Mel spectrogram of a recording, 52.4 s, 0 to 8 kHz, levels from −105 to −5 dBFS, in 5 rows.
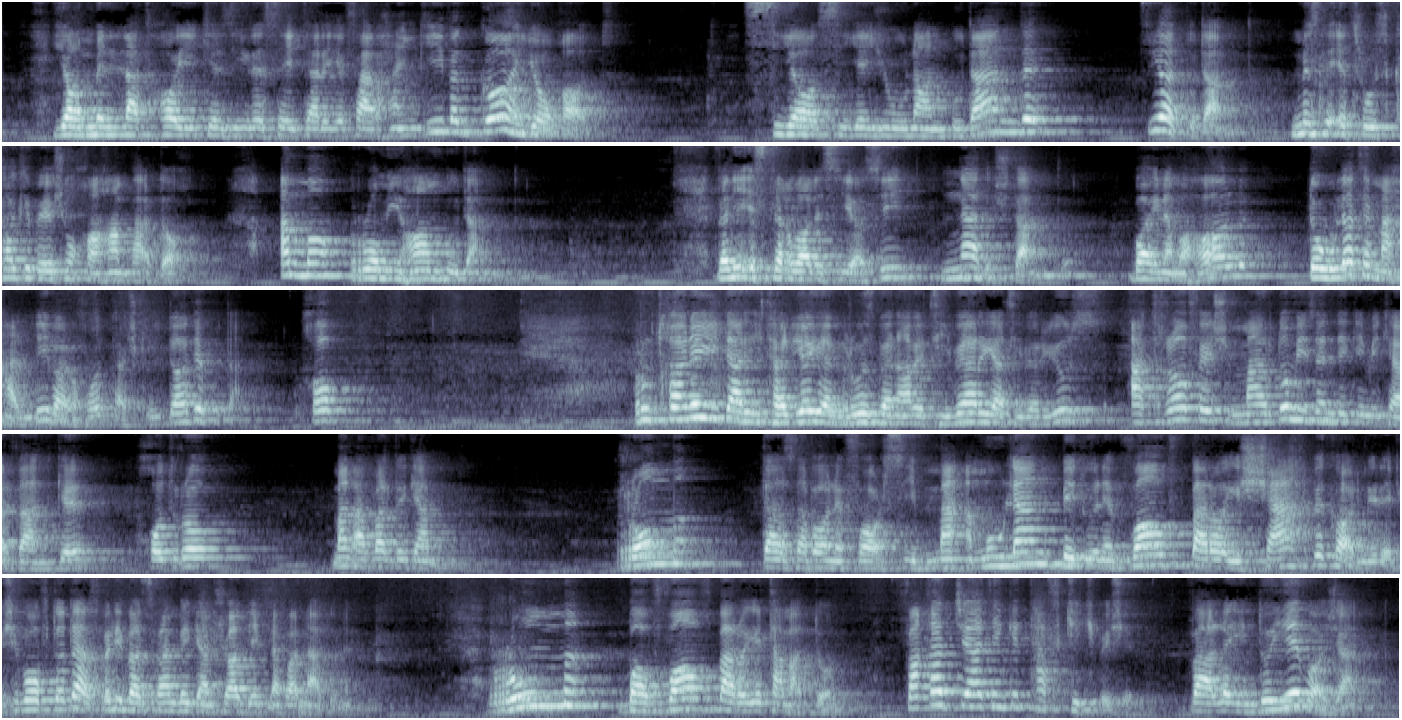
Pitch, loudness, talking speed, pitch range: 185 Hz, -25 LUFS, 115 wpm, 160-220 Hz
